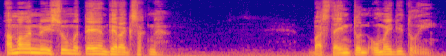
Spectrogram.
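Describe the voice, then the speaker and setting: A man's voice: fairly high pitch, wildly swooping pitch, a little fast, vocal fry, heavily acted. A man playing a kind, caring rich farm owner in an Ilocano audio drama, with faint birdsong behind him. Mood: easygoing.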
